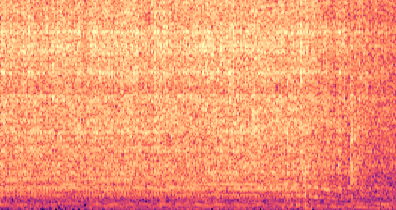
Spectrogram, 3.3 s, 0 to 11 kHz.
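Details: Lionel 3927 track cleaning car motor, on the track after cleaning: a clean high-pitched whine holds steady, then slides down smoothly as it coasts to a stop. Runs freely and works after the repair.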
